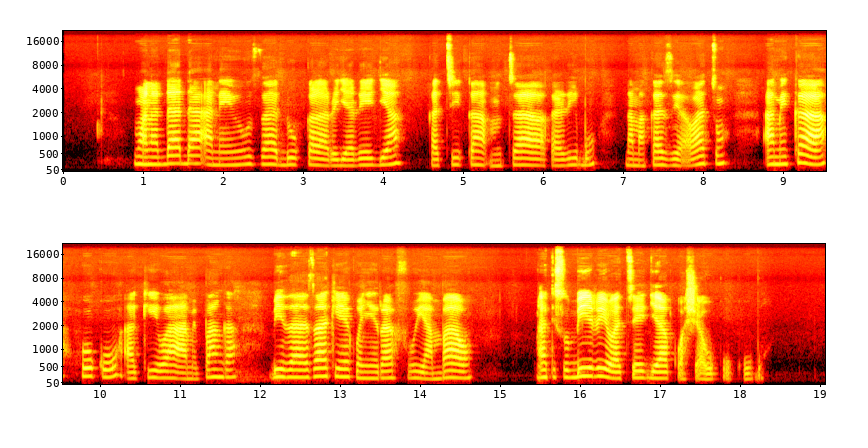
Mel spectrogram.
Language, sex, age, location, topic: Swahili, female, 25-35, Dar es Salaam, finance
